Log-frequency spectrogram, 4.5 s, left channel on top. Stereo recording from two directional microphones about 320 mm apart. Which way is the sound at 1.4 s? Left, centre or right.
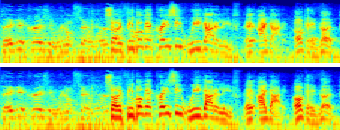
Centre.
